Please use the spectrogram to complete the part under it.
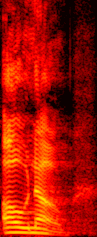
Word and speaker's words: Ono: And yes, that literally is Ono. I thought it had to be something super spiritual to that. No, that is literally how you pronounce it. Ono.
